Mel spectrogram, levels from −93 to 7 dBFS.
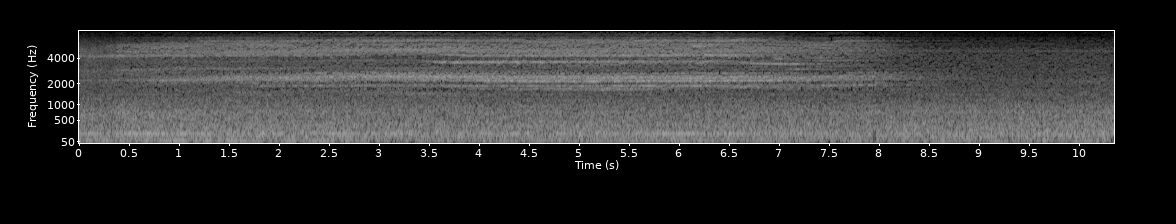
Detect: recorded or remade recorded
